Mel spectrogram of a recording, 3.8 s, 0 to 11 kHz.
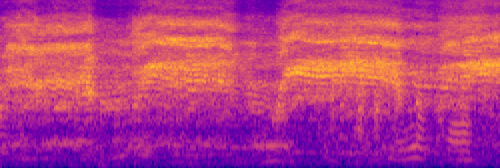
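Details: Piglets 25 days old and a pregnant sow kept in a backyard piggery in the province; loud, drawn-out high squeals in bursts with short breaks between them, with quieter grunting underneath.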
